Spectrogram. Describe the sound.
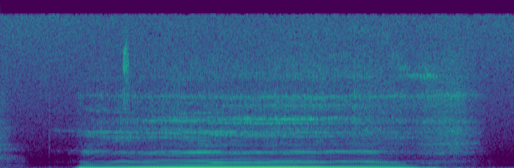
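A deep, drawn-out cow moo comes from a tilted moo can toy. It is one steady, low lowing call of about two and a half seconds that sags in pitch as it fades, heard alone.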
